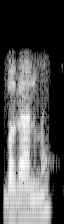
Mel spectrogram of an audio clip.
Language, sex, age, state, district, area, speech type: Maithili, male, 60+, Bihar, Purnia, rural, conversation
